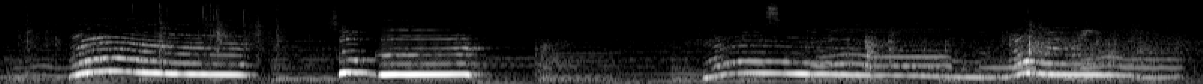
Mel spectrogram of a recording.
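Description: A high voice making four long, gliding vocal sounds, each swooping up and then sliding down or holding, the longest about two seconds, over steady background music.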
